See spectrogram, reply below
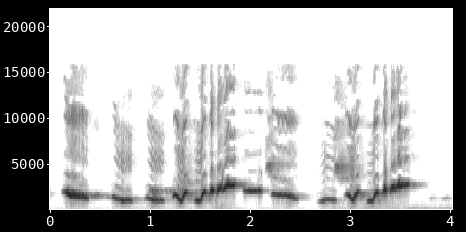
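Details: White-rumped shama masteran training song: varied rich whistles, dipping and rising loops and a long level note, in a continuous lively phrase on a quiet background.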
